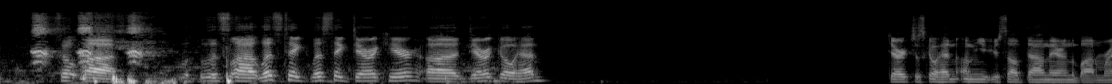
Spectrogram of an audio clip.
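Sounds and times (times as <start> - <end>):
crow cawing: 0.3 - 1.6
speech: 0.6 - 5.5, 8.9 - 11.1.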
